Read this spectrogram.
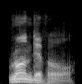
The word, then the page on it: rondavel: British English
